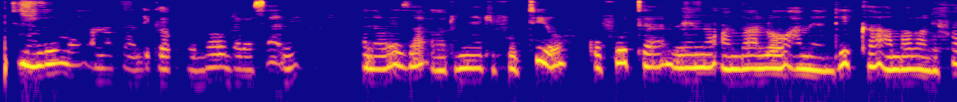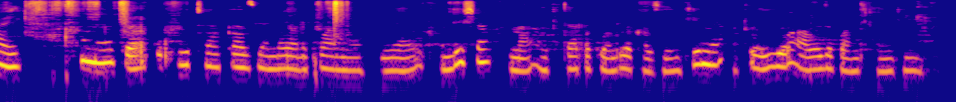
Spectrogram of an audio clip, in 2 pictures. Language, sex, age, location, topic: Swahili, female, 25-35, Wajir, education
